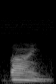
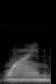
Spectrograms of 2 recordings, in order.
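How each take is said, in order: First: The word begins with a V sound. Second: The word begins with a W sound. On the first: "we say vine" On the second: "instead of wine"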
